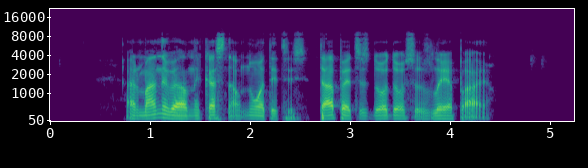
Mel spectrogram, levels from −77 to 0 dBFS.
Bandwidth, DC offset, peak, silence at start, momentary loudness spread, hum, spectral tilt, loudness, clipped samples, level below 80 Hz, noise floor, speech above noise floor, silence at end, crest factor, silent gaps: 9.8 kHz; under 0.1%; 0 dBFS; 0.75 s; 9 LU; none; -4 dB/octave; -21 LUFS; under 0.1%; -54 dBFS; -71 dBFS; 50 dB; 0.85 s; 22 dB; none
